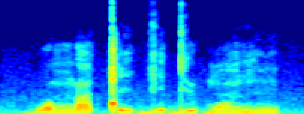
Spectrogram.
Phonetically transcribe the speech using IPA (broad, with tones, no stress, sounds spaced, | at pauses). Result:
b ɔ˧˩ ŋ a˨˦ ǃ i˨˦ ɡ i˧˩ d y˨˦ b ɔ̃˨˦ ŋ ĩ˨˦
